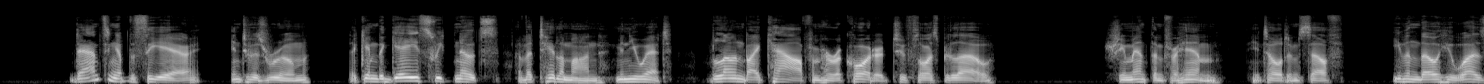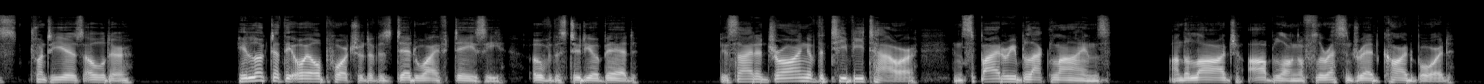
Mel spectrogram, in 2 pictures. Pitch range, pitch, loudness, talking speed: 100-125 Hz, 110 Hz, -16 LUFS, 155 wpm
